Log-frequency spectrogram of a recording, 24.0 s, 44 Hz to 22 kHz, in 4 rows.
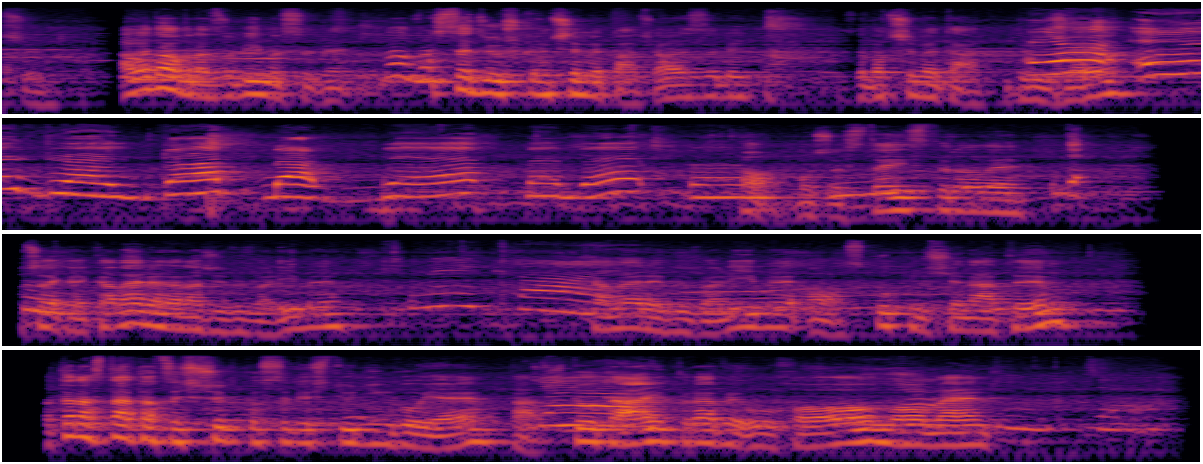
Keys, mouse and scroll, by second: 3.3-15.2 middle drag, 15.2 x.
